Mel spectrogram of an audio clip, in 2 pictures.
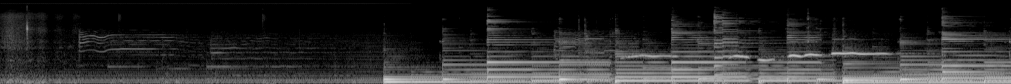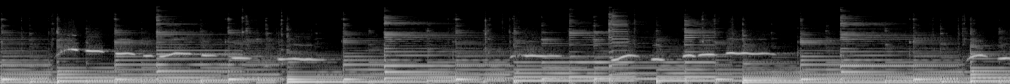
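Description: A song opens with a soft, wavering whistled melody over quiet accompaniment, then a full band comes in loudly at about four seconds while the whistle-like tune carries on above it.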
